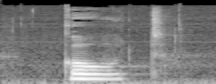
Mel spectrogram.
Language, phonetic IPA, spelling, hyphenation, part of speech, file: Czech, [ˈkou̯t], kout, kout, noun / verb, Cs-kout.ogg
- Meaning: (noun) corner (the space in the angle between converging lines or walls which meet in a point); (verb) 1. to forge 2. to hammer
